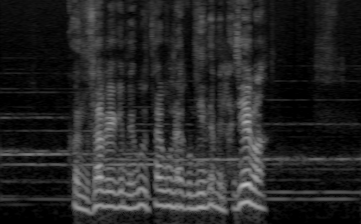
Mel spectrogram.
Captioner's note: excited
